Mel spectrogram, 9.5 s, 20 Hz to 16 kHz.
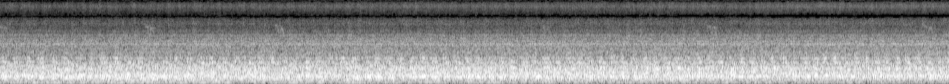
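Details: Hotpoint Ultima WMD960 washing machine on test spin: loud, constant rumbling roar with a rough vibrating edge throughout, from bad drum bearings.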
